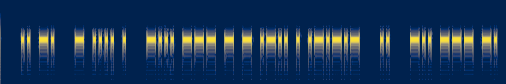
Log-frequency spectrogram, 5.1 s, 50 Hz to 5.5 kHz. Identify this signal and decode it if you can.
Morse code, heard as a keyed tone, about 40 wpm, 600 Hz. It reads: IN THE BOTTLE. I DON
